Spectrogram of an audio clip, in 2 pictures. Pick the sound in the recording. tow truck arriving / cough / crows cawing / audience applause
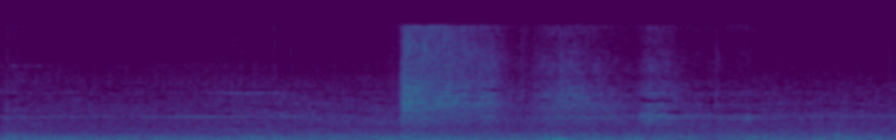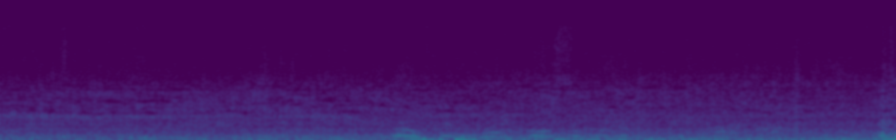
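tow truck arriving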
